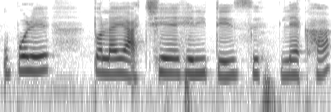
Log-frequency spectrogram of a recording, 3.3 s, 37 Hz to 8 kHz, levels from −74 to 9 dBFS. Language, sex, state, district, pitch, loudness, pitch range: Bengali, female, Tripura, West Tripura, 235 Hz, -21 LUFS, 225-250 Hz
